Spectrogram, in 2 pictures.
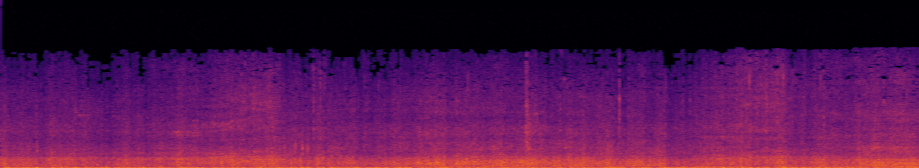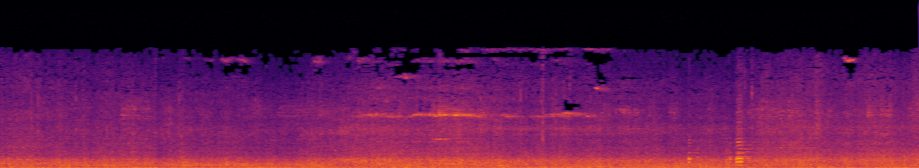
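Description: Traffic rumbles by on a busy road.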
